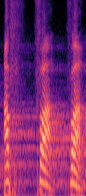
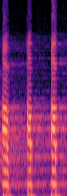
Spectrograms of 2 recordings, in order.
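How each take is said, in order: First: The consonant is an airy F with blown breath. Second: The consonant is a stopped P without airflow. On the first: The speaker calls it right. "tisunya mestinya tersembul gitu ya" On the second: The speaker calls it wrong. "Ini mah enggak"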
